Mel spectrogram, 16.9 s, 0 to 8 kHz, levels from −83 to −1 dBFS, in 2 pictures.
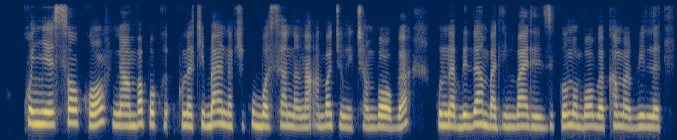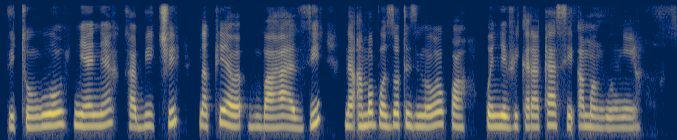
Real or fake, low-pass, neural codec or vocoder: fake; 7.2 kHz; codec, 16 kHz, 1 kbps, FunCodec, trained on Chinese and English, 50 frames a second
